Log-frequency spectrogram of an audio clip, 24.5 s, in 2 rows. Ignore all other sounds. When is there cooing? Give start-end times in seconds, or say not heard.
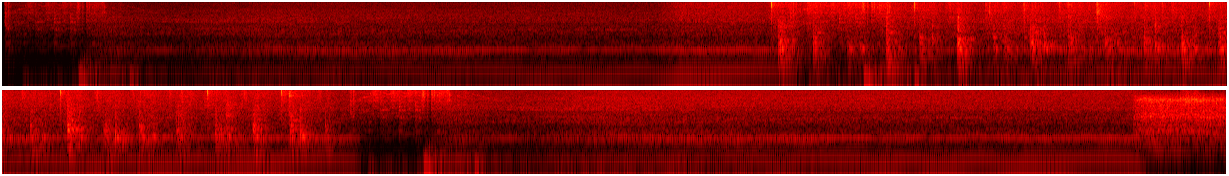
not heard.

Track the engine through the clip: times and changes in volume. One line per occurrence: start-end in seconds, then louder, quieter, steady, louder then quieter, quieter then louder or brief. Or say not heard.
0.0-24.4 louder.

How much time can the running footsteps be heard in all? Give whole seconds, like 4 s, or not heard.
8 s.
